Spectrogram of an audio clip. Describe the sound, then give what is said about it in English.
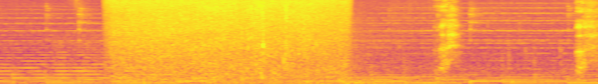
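Water rushes over rocks around a woman's legs beside a boat, a loud broad hiss that swells for a couple of seconds and then drops back, with people talking over it. “Valentina holds the rock as the water flows over her legs.”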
